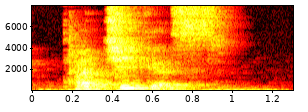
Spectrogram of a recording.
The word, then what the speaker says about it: Tychicus: Okay, one more, and his name is Tychicus, and that is the way you're supposed to pronounce it.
